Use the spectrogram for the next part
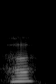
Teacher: we also have a glottal fricative this huh before the ah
